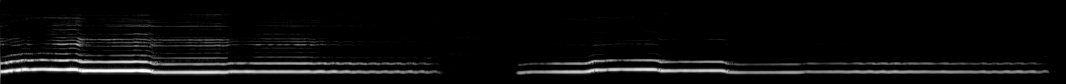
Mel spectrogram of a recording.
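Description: A woman singing a Madagascan lullaby unaccompanied. Two long, slow phrases, each stepping down through a few notes and settling on a long held note with vibrato, with a short breath pause a little before the middle.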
